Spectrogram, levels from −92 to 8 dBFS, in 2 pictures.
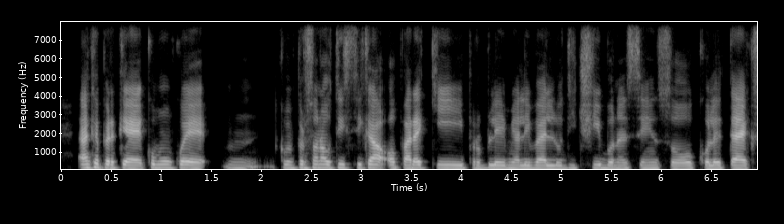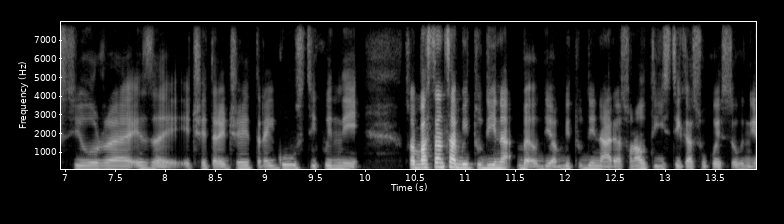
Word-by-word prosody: Anche 180 +3 +2
perché, 165 -3 +3
comunque, 170 -2 0
mhmm, 160 +5 -11 0.2
come 170 -2 -6
persona 175 +1 -3
autistica, 175 0 0
ho 165 - -2
parecchi 165 0 0
problemi 155 0 -3
a - - -1
livello 150 -1 0
di 150 +1 -10
cibo, 165 -2 -4
nel 150 -1 -5
senso 150 -1 -5
con 160 - -3
le 155 -1 +1
texture, 150 -2 0
es 150 -1 -5
eccetera, 130 +2 -5
eccetera, 150 +3 -4
i 135 - -5
gusti, 160 -1 -4
quindi, 145 0 -4 0.4
so' 180 - +5
abbastanza 215 +4 +9
abitudina 165 -4 +4
beh, 150 -1 0
oddio, 135 -1 -4
abitudinaria, 140 -1 -3
sono 135 +2 -5
autistica 130 -2 -4
su 125 -1 -9
questo, 120 -1 -7
quindi 125 -1 -7
155 Hz, 155 wpm, -24 LUFS, 145-165 Hz, 0.4 s, abbastanza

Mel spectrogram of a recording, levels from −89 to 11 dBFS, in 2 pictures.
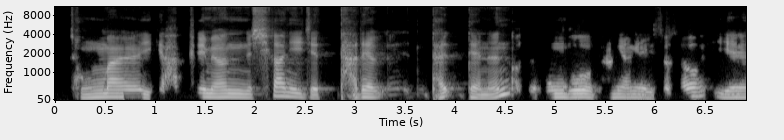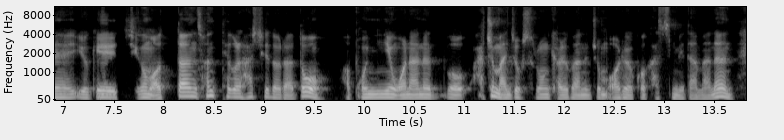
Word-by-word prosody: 정말 125 +3 +3
이게 105 - -1
하필이면 125 -2 +2
시간이 150 +3 +3
이제 120 - 0
다 - - -1
되 120 -2 +3 0.5
다 - - -1 0.2
되는 115 - +3
어떤 425 - -9
공부 120 0 +5 0.2
방향에 115 -1 +1
있어서 150 +9 0 0.3
예 115 0 +2
요게 110 +1 0
지금 115 0 -3
어떤 150 -1 +1
선택을 140 -7 -4
하시더라도 110 -8 -1
어 - - -13
본인이 110 +1 -1
원하는 105 +1 0
뭐 100 -3 -1
아주 - - -3
만족스러운 105 +1 -3
결과는 95 0 -4
좀 105 +2 -6
어려울 100 0 -4
것 - - -8
같습니다만은 95 +7 -4
115 Hz, 315 characters per minute, -22 LUFS, 105-125 Hz, 0.5 s, 공부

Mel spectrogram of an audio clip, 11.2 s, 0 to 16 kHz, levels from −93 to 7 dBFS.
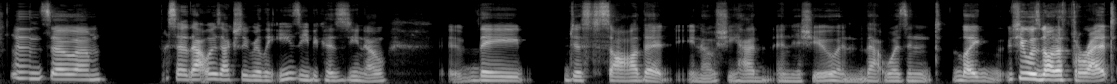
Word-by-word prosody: And 265 -1 -5
so, 220 -4 +1
um 210 +1 -3 0.6
so 215 -5 0
that 210 - +3
was 235 -1 0
actually 205 0 -4
really 180 -2 -4
easy 215 -2 -6
because, 185 -1 -8
you 180 -1 -6
know, 155 +2 -7 0.6
eh, 470 - -12 0.2
they 175 -2 0 0.4
just 175 -2 -4
saw 165 0 0
that, 165 +4 -2 0.2
you - - -11
know, 130 +3 -11
she 165 - -9
had 155 +3 -8
an 150 -1 -10
issue 90 - -5
and 70 - -9
that 155 -1 -6
wasn't 155 -1 -8
like 165 -2 +2 0.3
she 255 +2 +3
was 230 -2 +11
not 205 -1 +10
a 200 - +10
threat, 170 -5 +3
180 Hz, 170 wpm, -23 LUFS, 160-210 Hz, 0.6 s, was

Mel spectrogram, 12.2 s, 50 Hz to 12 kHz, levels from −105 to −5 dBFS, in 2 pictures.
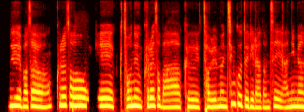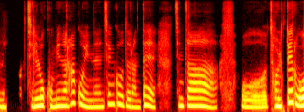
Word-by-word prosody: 네. 245 0 +2
맞아요. 215 -1 0
그래서 255 -2 +1 0.2
이게 235 -1 +1 0.2
저는 235 0 +3
그래서 240 +1 +1
막 200 -1 -3 0.2
그 210 -2 -1
젊은 215 +1 +1
친구들이라든지 215 -7 -2
아니면 215 +2 +1 0.3
막 195 - -27
진로 235 +2 +3
고민을 230 +2 0
하고 320 -4 -1
있는 205 0 -2
친구들한테 240 -6 -2 0.4
진짜 235 -5 +1 0.5
어 105 0 -1
절대로 245 +3 +7
225 Hz, 240 characters per minute, -26 LUFS, 210-245 Hz, 0.5 s, 절대로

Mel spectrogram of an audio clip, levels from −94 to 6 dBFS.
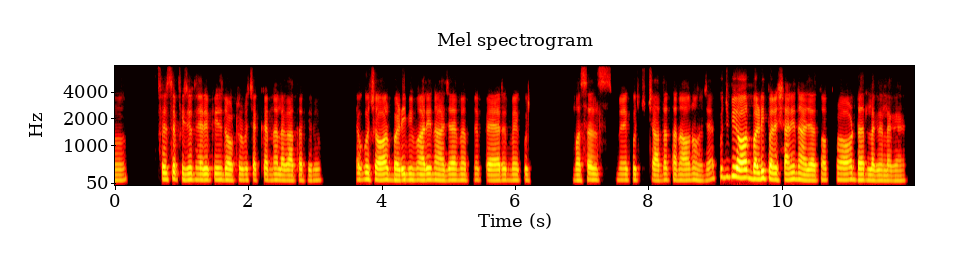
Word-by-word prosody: अ, - - -13 0.5
फिर 160 -1 +2
से 165 +2 -1
physiotherapies 145 -1 0
doctor 140 0 0
पे 140 - -3
चक्कर 140 +1 -5
ना 140 +1 -3
लगाता 130 0 -1
फिरूँ, 130 +1 -8 0.6
या - - +1
कुछ 155 0 -1
और 145 +1 +5
बड़ी 140 0 +3
बीमारी 145 0 +1
ना 145 -1 -1
आ - - 0
जाए। 140 +1 +1
मैं 140 0 -2
अपने 140 +1 -10
पैर 135 +1 +1
में, 135 0 -4
कुछ 135 +1 -8 0.7
मसल्स 140 +2 -3
में 140 0 -4
कुछ 140 0 -7
ज़्यादा 135 +2 -2
तनाव 135 0 0
ना 145 - -3
हो 130 -3 -5
जाए, 140 +4 -7
कुछ 210 -1 -5
भी 230 +1 +3
और 200 -1 +10
बड़ी 170 +1 +6
परेशानी 150 +1 +1
ना 150 -3 +1
आ - - +1
जाए। 130 0 +3
तो 130 - -8
अब 140 - -6
थोड़ा 145 -1 0
और 145 +1 +1
डर 140 -1 +2
लगने 130 0 -2
लगा 125 0 -5
है। 125 - -10
140 Hz, 235 wpm, -22 LUFS, 135-145 Hz, 0.7 s, और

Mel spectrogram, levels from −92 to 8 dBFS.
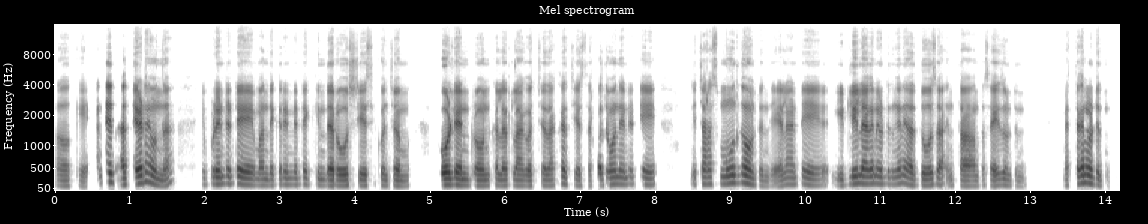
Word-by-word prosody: Okay. 115 0 -11 0.2
అంటే 160 +6 +1 0.2
అది 135 0 +4
తేడా 170 +4 +8
ఉందా? 120 -3 -2 0.5
ఇప్పుడేంటంటే 155 +2 +2 0.2
మన 130 - -2
దగ్గరేంటంటే 135 +2 -6
కింద 130 -3 -10 0.2
రోస్ట్ 120 +1 0
చేసి 120 -1 -3
కొంచెం 120 -1 -1 0.5
గోల్డెన్ 130 -1 +7
బ్రౌన్ 120 -1 0
కలర్‌లాగొచ్చేదాకా 120 +2 -2
చేస్తారు. 115 -2 -8
కొంతమందేంటంటే 150 0 -2 0.6
ఇది - - -13
చాలా 150 0 0
స్మూత్‌గా 170 +2 +2
ఉంటుంది. 115 -6 -11
ఎలా 140 +4 -5
అంటే 145 0 -6 0.5
ఇడ్లీ 155 +5 +3
లాగానే 160 0 +4
ఉంటుంది 145 0 -10
కానీ 165 0 -1
ఆ - - 0
దోస 130 +1 0 0.2
ఇంత 125 - -24 0.2
అంత 110 - -16
సైజ్ 125 +3 -1
ఉంటుంది. 110 -3 -18 0.5
మెత్తగానే 170 +2 +3
ఉంటుంది. 135 -6 -7
135 Hz, 150 wpm, -26 LUFS, 120-155 Hz, 0.6 s, తేడా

